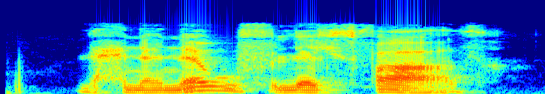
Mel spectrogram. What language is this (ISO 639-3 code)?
kab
